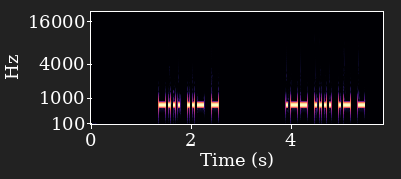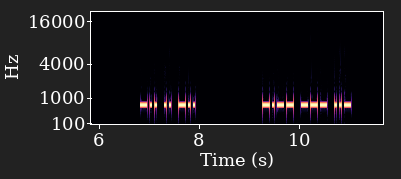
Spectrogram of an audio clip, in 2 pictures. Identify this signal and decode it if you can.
Morse code, heard as a keyed tone, about 25 wpm, 700 Hz. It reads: BUT WHAT DID YOU
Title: 4x Word-Spacing - Sentences from Top 100 Words - 25wpm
